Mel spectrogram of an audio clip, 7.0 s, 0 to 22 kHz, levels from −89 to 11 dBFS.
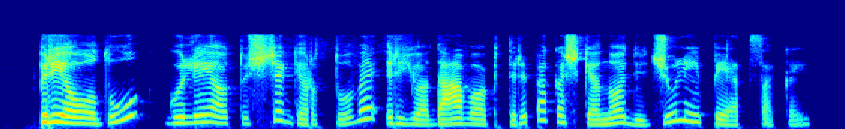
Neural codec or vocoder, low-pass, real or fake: none; 7.2 kHz; real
